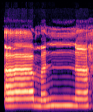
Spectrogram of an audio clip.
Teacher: حمزہ کے اوپر کھڑی زبر ہے تو اس کو بھی ہم نے 1 حرکات کھینچنا ہے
